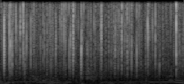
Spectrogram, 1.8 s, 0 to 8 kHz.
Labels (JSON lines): {"label": "biophony, cascading saw", "recorder": "SoundTrap 600 or HydroMoth"}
